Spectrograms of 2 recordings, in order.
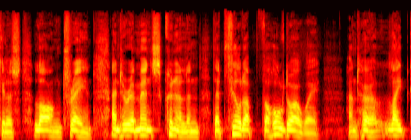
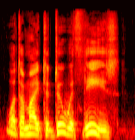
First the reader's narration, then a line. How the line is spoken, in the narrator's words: interrupted sharply and irritably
